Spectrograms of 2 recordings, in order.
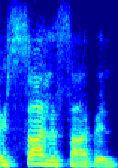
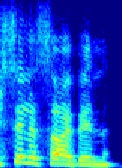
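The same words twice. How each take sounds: First: It is said the British way. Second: It is said the American way. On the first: "we Brits say" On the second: "you say"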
